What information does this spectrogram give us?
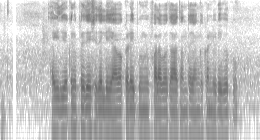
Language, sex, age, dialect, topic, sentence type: Kannada, male, 18-24, Northeastern, agriculture, question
